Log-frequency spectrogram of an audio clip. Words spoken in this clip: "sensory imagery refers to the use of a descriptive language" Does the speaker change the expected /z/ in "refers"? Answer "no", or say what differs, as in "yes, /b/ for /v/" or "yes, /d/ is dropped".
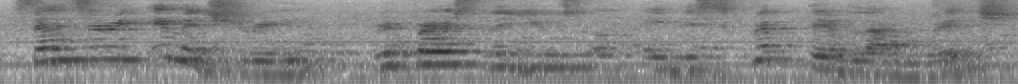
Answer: yes, /s/ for /z/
